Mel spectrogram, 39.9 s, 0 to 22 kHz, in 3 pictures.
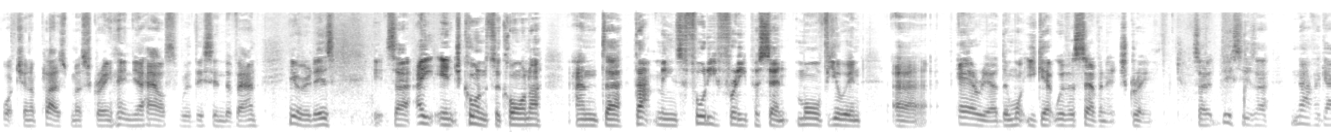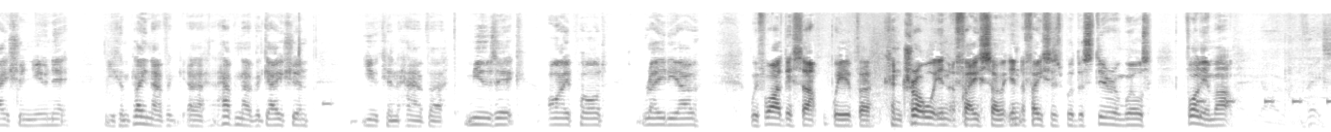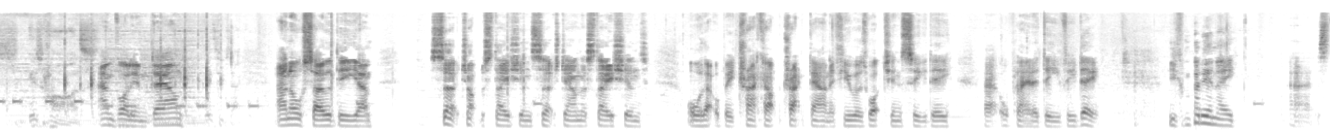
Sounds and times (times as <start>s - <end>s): Speech: 0.0s - 25.7s, 26.4s - 28.5s, 29.4s - 37.6s, 38.3s - 39.9s.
